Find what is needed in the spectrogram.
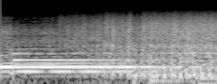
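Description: Live instrumental jazz played by two guitars, bass guitar and drum kit. A chord is held for about a second and a half over the bass and cymbals, then the bass line moves on.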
